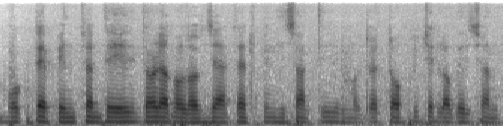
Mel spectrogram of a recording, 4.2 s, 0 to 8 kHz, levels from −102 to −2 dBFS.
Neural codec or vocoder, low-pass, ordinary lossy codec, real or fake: codec, 16 kHz in and 24 kHz out, 0.8 kbps, FocalCodec, streaming, 65536 codes; 7.2 kHz; none; fake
